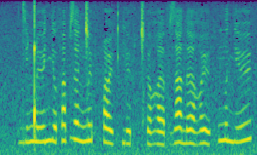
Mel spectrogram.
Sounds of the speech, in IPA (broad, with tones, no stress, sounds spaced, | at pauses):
dʲ ø˧˥ ŋ͡ǃ øː˧˥ nʲ ɔ˦˨ f a˧˥ p z ɜ˦˨ ŋ͡ǀ ø˧˥ f q øː˦˨ kʰ j ø˦˨ f ǀʰ ɵ˧˥ ʁ ɜː˦˨ f z a˦˨ n ɜ˦˨ ʁ ø˦˨ | n o˦˨ nʲ øː˧˥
